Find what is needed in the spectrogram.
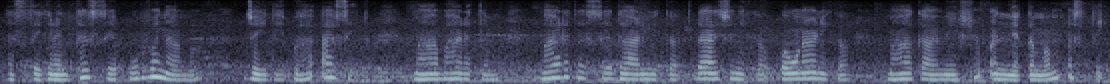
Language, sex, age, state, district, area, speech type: Sanskrit, female, 18-30, Maharashtra, Chandrapur, urban, spontaneous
